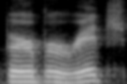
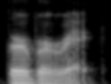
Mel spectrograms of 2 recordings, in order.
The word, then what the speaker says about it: Berberich: spell it Berber rich but pronounced Berber Rick that's how you know hello and welcome to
